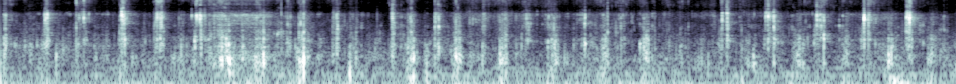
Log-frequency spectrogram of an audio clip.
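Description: A person chewing braised pig's head meat and raw garlic close to the microphone, with irregular wet clicks, crunches and lip smacks.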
